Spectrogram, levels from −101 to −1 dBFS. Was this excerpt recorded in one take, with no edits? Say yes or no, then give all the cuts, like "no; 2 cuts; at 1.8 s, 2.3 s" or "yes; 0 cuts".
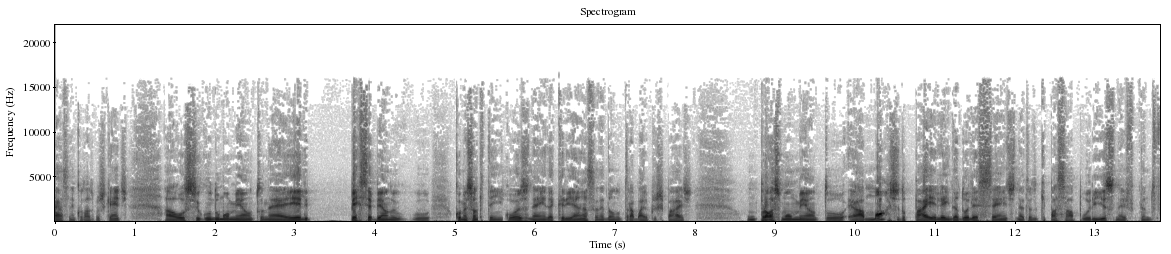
no; 2 cuts; at 5.3 s, 5.6 s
